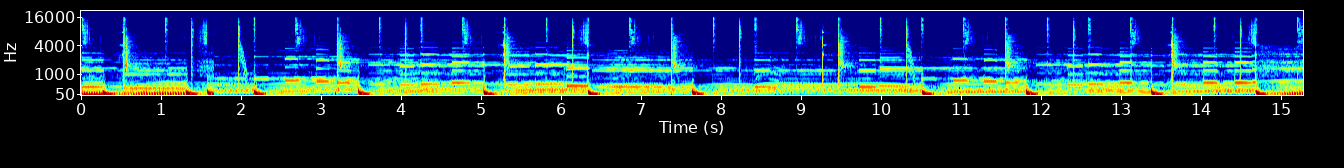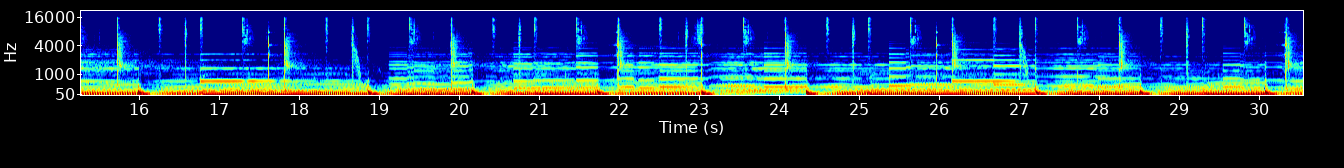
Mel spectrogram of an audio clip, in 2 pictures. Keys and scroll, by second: 29.8-30.5 typing.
